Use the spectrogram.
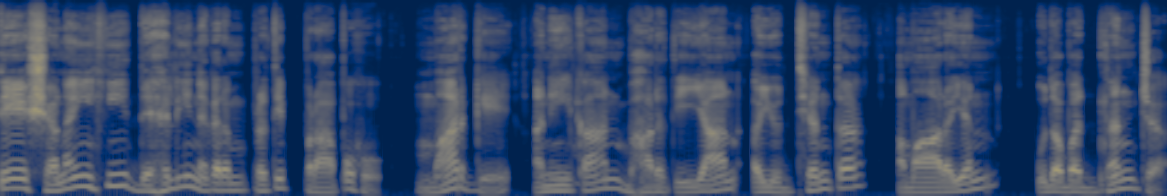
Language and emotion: Sanskrit, neutral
